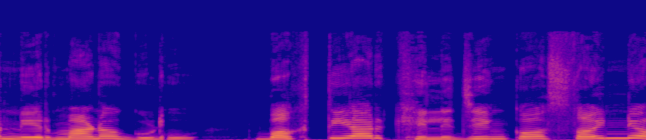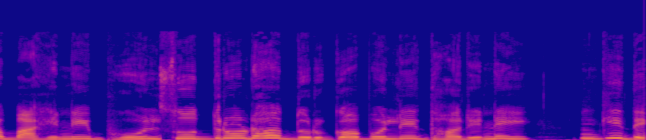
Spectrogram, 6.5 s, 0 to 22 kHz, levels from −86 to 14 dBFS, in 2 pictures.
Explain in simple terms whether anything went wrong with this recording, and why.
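Damaged data in a compressed stream: parts of the stored file were corrupted, so the decoder briefly misread them and had to resync. That causes short chirps or blips in the speech, at 0.81 to 0.83 s, 4.03 s and 6.14 s.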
